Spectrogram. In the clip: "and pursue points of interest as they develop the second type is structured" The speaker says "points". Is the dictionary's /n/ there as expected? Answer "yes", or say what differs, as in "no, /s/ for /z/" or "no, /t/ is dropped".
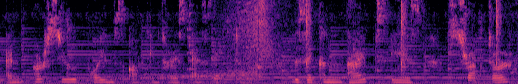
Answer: yes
